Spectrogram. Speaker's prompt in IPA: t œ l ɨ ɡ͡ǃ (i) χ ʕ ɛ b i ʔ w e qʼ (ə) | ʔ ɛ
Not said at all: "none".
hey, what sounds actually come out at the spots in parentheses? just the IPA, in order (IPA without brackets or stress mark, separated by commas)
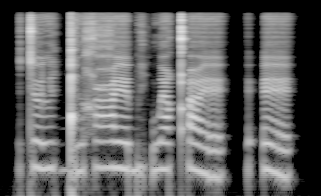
ɨ, ɛ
